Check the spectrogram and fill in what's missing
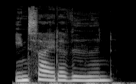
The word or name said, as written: insiderviden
